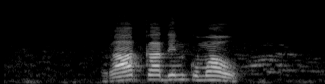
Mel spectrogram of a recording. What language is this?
Sansi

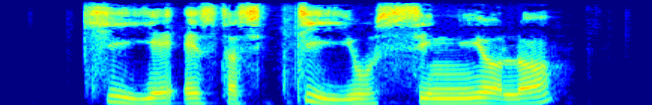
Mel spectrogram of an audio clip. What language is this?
Esperanto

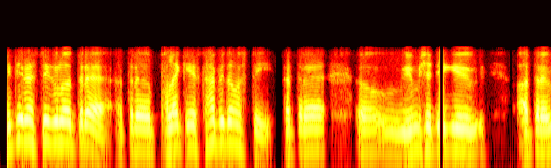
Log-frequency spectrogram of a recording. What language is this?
Sanskrit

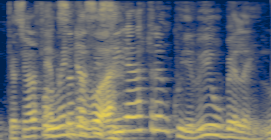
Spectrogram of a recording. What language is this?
Portuguese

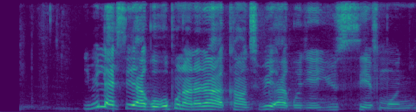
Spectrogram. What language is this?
Nigerian Pidgin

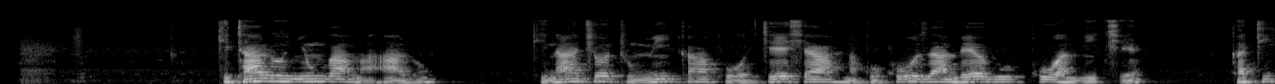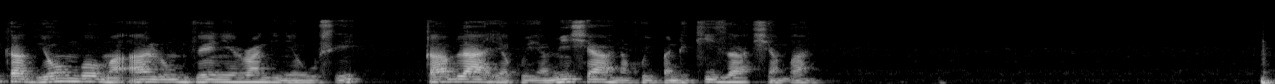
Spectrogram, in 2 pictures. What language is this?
Swahili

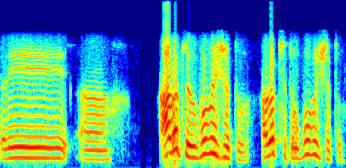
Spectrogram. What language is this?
Sanskrit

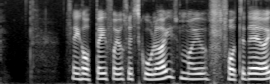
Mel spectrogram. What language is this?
Norwegian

